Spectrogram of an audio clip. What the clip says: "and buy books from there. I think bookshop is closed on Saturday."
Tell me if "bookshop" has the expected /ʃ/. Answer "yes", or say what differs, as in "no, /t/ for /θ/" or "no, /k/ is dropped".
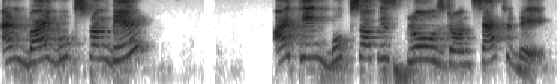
no, /s/ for /ʃ/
